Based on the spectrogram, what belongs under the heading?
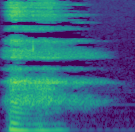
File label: Sleepy snore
